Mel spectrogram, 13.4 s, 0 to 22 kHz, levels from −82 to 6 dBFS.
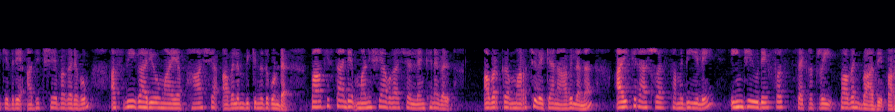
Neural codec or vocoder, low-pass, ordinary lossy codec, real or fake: none; 3.6 kHz; none; real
